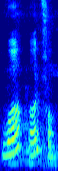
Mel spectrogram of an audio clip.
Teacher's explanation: फिर है दंतोष्ठ। दंतोष्ठ है अर्थात ऊपरी दांत और निचले होंठ से, जब हम इस वर्णों को बोलते समय जो हमारी जो है ऊपरी दांत और निचले होंठ से इनका उच्चारण होता है, जैसे व और फ।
